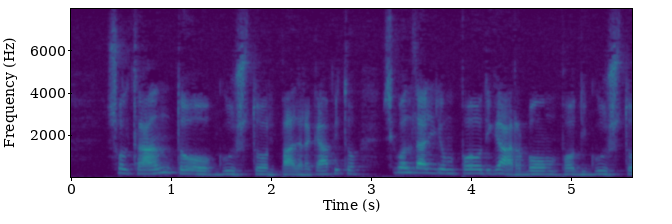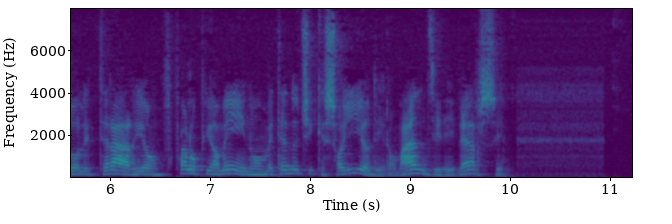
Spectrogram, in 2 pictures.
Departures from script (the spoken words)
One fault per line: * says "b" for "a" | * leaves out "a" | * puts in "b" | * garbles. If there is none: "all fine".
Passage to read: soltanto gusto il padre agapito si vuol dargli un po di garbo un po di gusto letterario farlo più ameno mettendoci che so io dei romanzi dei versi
all fine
